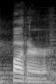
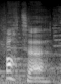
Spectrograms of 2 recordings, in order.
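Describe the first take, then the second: First: It is said in an American accent. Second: It is said in a British accent. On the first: "Americans would say butter" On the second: "we would say butter"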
